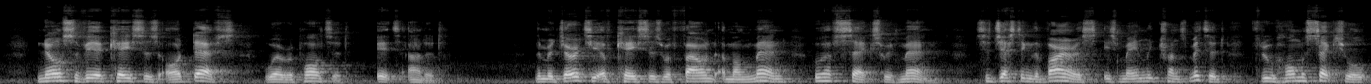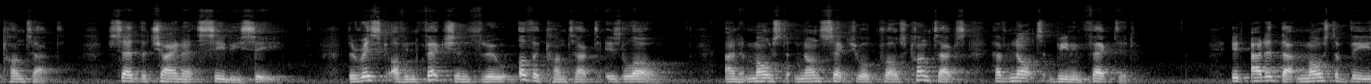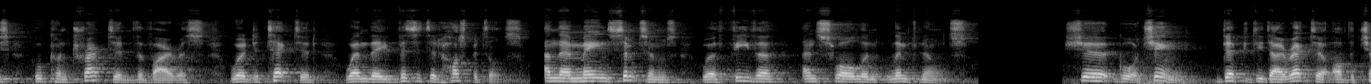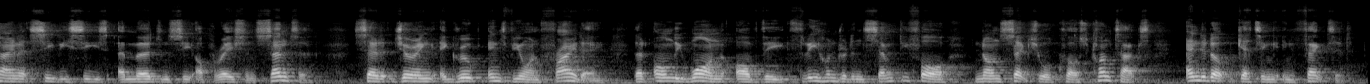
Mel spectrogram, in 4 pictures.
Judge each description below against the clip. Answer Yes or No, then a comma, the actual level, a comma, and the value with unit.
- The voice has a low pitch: Yes, low, 130 Hz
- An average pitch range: Yes, average, 4.3 semitones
